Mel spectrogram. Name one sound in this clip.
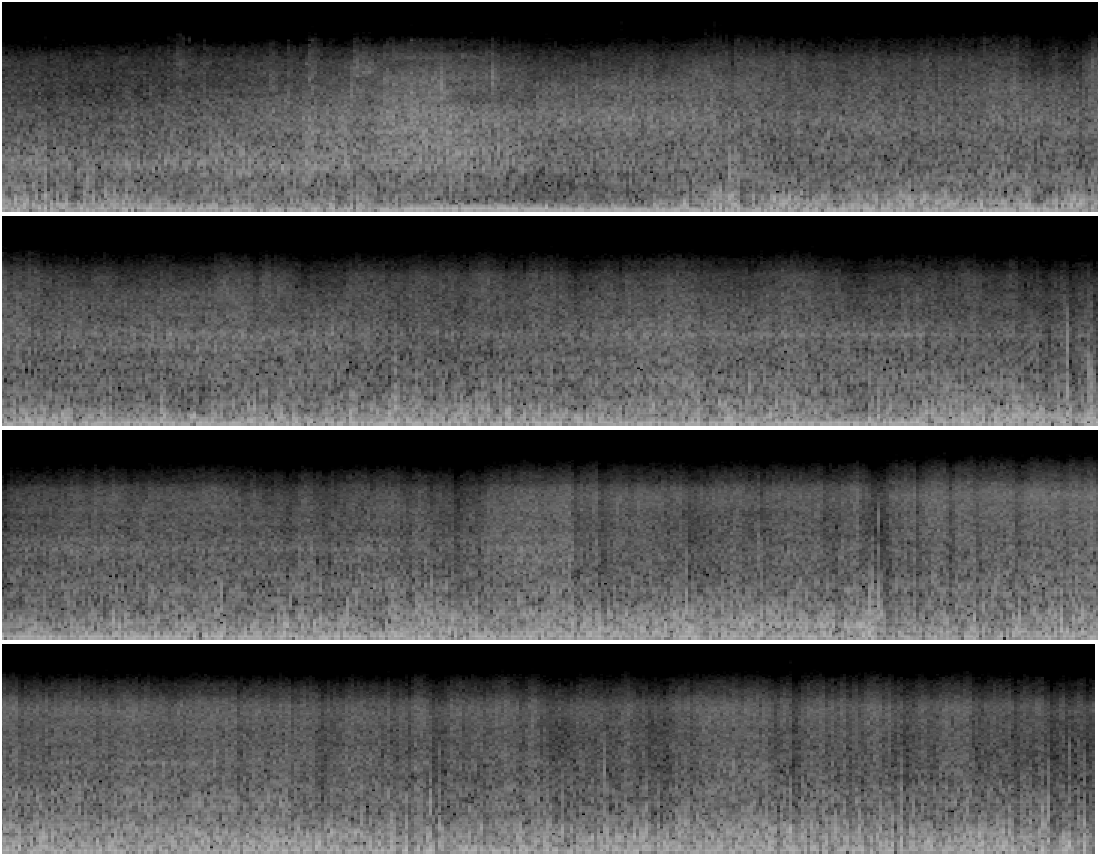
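A vehicle engine rumbles steadily as it drives along a road.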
